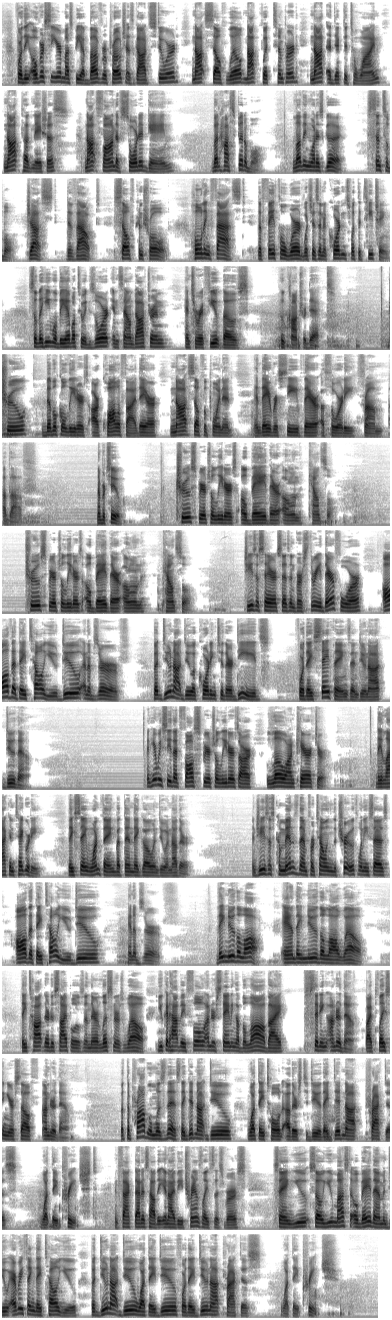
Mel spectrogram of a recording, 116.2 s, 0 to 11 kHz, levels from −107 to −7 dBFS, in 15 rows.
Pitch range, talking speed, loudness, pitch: 115-155 Hz, 140 wpm, -19 LUFS, 135 Hz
